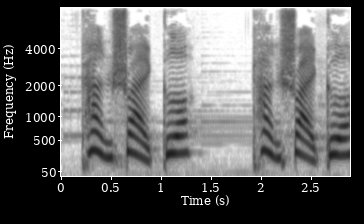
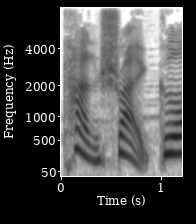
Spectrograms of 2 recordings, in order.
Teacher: Now the tones there are 4, 4, and 1, right?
